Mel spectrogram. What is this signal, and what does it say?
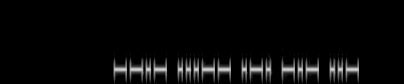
Morse code, heard as a keyed tone, about 31 wpm, 700 Hz. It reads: Q3RKU
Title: Code Groups - 5 Letter:Numbers - 30wpm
